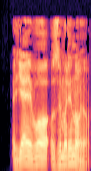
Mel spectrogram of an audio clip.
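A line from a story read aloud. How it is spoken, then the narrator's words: Gloomy promise. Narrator (Russian): мрачно пообещал Кей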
